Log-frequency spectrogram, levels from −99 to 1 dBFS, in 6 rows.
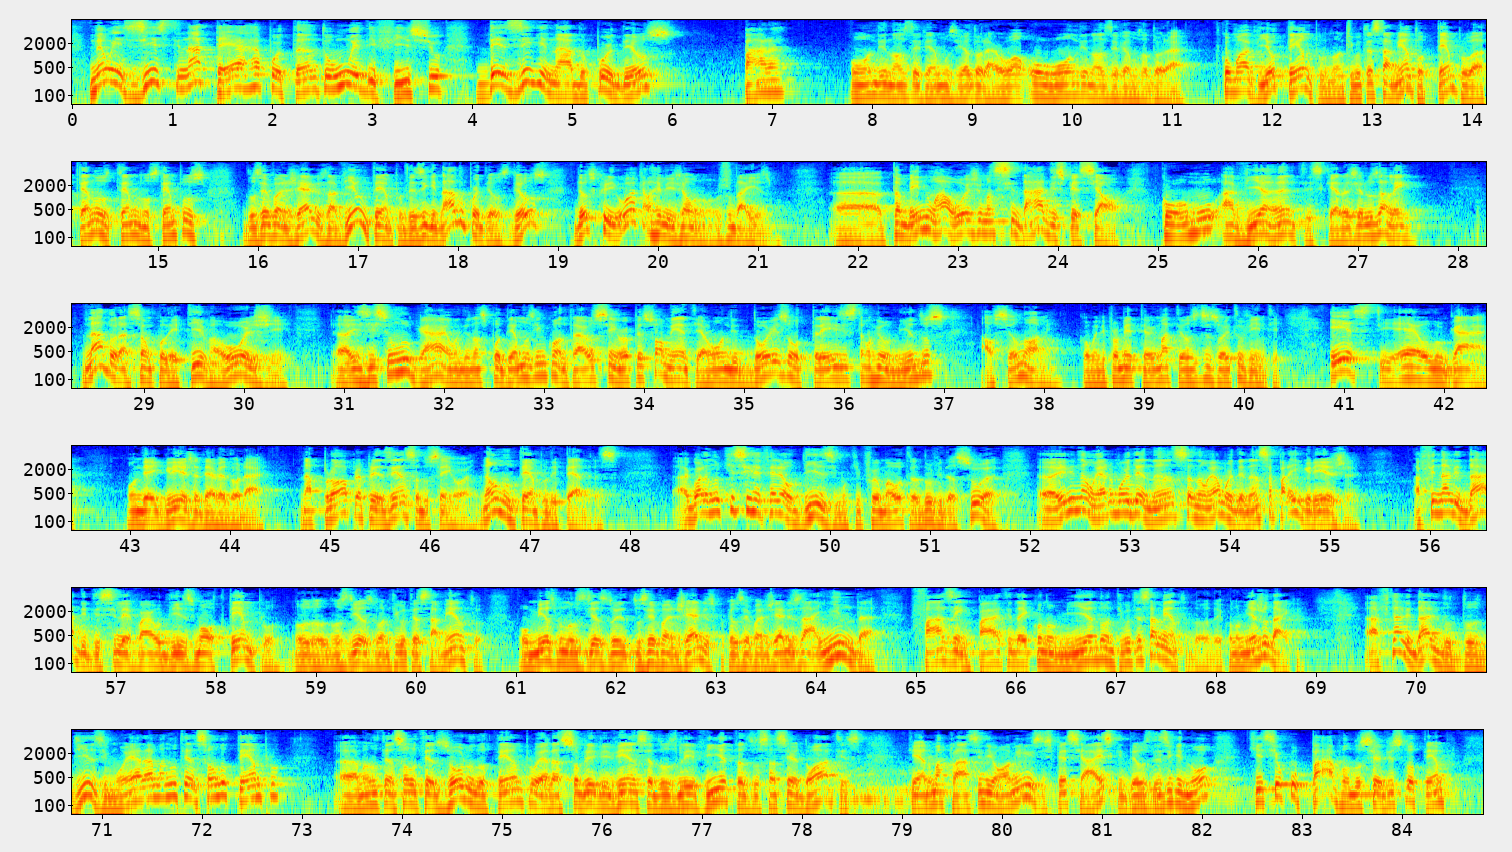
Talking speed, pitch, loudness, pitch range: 150 wpm, 95 Hz, -23 LUFS, 85-115 Hz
